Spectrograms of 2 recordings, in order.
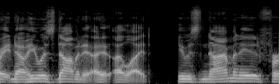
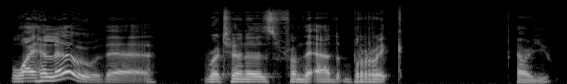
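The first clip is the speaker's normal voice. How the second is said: put-on Transylvanian accent. Welcoming listeners back from the ad break in a mock Transylvanian accent. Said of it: "you sounded like you were going for Dracula".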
